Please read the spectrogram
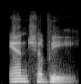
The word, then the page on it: anchovy: American English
